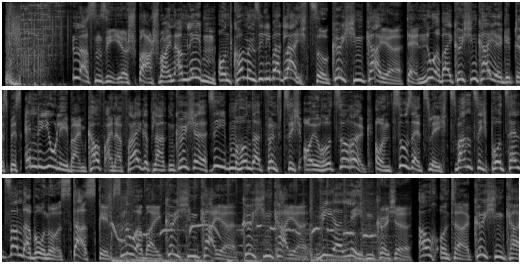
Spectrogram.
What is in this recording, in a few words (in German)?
Funkspot; Küchen Keie; Processed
